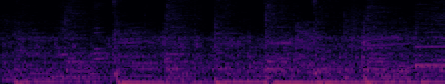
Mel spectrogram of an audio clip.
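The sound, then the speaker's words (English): A heavy diesel tractor engine rumbles steadily as it pulls a stuck truck, a loud continuous low drone with rough mechanical clatter layered on top as it works under load. “All right, get the tractor out of here. We're just gonna hook it to the Kubota.”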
